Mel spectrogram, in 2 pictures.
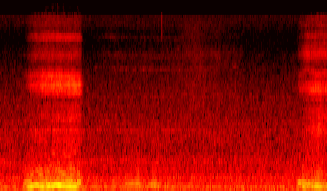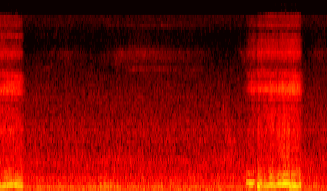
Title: Snoring Tired Beagle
